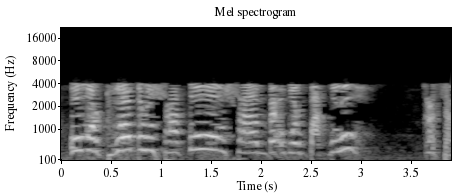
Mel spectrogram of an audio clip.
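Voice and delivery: high, loud emphatic announcement; preaching loudly. Acted. Preacher loudly announces the hard years of life. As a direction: build it to a loud point.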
